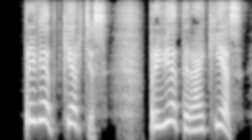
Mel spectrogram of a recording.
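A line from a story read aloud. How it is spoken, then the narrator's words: Cheerful greeting. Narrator (Russian): Весело обратился к ним Дэнни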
